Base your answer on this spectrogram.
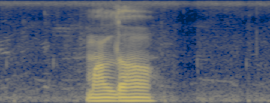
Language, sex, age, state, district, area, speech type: Santali, male, 30-45, West Bengal, Purba Bardhaman, rural, spontaneous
